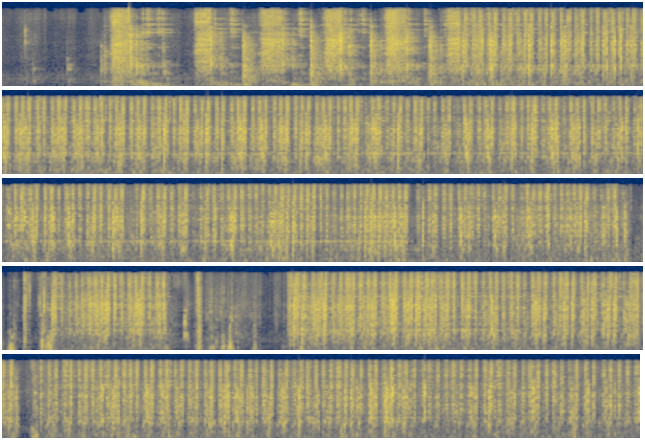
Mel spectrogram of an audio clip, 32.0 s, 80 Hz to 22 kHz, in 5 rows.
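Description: Laminated CPM 15V knife blade slicing through rope in a steady run of rapid cutting strokes, a continuous rasping, with short breaks about 19, 21 and 26 seconds in.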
